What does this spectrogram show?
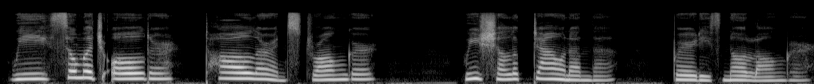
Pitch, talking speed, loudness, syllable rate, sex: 230 Hz, 120 wpm, -16 LUFS, 3.4 syllables/s, female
